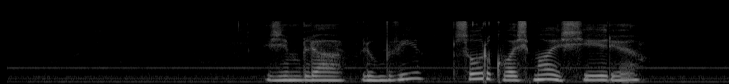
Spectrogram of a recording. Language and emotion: Russian, sad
